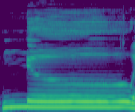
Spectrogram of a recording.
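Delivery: loud, high, drawn-out no; mock anguished no. Retelling the chainsaw man's dramatic slow-mo cry, loud drawn-out no. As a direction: wail it like a slow-mo movie scene. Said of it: "chainsaw man's like".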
